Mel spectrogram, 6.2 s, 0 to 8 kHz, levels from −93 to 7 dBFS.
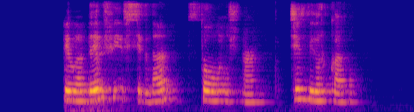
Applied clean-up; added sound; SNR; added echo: neural mask model DeepFilterNet 3.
